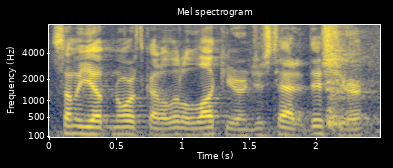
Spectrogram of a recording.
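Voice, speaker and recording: A man from Missouri, a political candidate answering forum questions in a loud, confident voice into a handheld mic in an event hall. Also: mid-range voice, fairly even intonation, very fast, noisy background. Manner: loud, confident, says he has a big voice. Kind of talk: forum answers, public speaking. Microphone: handheld microphone.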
